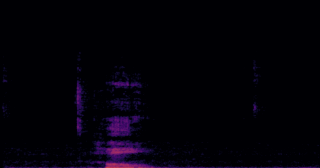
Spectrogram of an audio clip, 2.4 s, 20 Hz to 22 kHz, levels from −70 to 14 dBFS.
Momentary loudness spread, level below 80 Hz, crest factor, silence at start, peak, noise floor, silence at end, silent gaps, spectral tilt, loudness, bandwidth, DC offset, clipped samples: 26 LU; -54 dBFS; 22 dB; 0.05 s; -20 dBFS; -58 dBFS; 0 s; none; -5 dB/octave; -36 LUFS; 16.5 kHz; under 0.1%; under 0.1%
